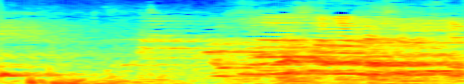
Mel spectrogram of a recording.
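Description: Children's voices talking, starting a little under a second in.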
